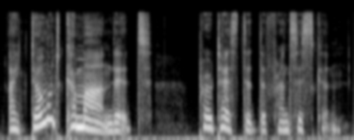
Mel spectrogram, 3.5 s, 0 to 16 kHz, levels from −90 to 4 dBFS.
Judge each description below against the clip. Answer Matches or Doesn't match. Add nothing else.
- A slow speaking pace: Matches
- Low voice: Doesn't match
